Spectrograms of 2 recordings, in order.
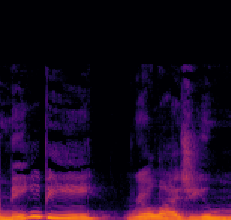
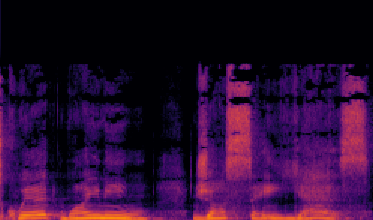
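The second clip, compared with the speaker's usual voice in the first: preacher pressing the listener to say yes; slow emphatic urging; 3 semitones higher, much slower than usual. Real, not acted. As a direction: lay each word down slowly.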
